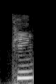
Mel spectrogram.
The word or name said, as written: ting5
